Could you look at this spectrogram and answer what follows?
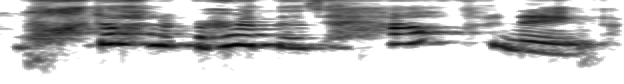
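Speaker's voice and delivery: high-pitched dismayed cry; distressed cry. A narrator's reading. Narrator voices herself fleeing the cat, crying out high. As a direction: cry it out in disbelief. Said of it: "I cry and throw myself".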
